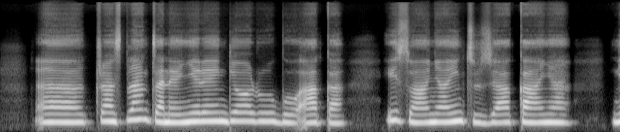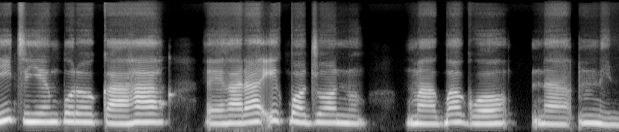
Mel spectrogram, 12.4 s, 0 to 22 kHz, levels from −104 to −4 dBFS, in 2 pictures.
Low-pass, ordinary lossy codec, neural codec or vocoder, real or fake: none; none; autoencoder, 48 kHz, 32 numbers a frame, DAC-VAE, trained on Japanese speech; fake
